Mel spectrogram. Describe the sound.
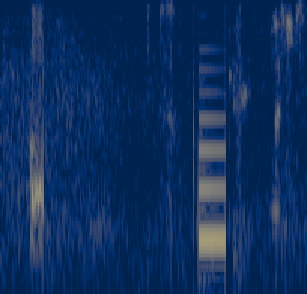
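A single telephone keypad tone as zero is pressed on an automated call, a short, loud electronic beep lasting about a quarter second, among faint scattered background sounds.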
